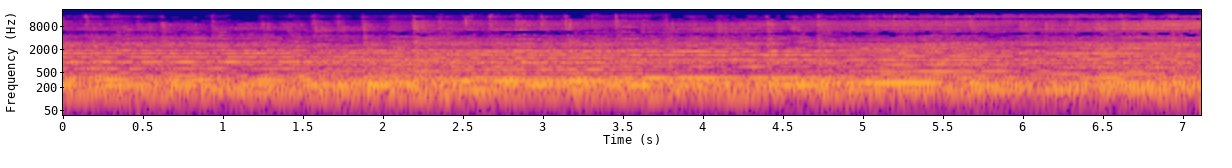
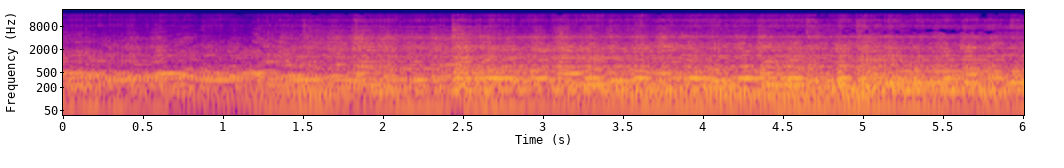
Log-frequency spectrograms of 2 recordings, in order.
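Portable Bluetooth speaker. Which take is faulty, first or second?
second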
